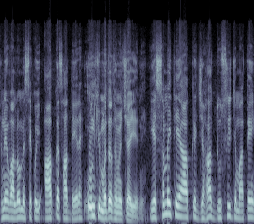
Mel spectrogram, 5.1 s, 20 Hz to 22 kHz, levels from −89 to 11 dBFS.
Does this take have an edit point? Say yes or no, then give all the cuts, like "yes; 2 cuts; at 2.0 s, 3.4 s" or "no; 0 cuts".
yes; 2 cuts; at 1.6 s, 2.9 s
